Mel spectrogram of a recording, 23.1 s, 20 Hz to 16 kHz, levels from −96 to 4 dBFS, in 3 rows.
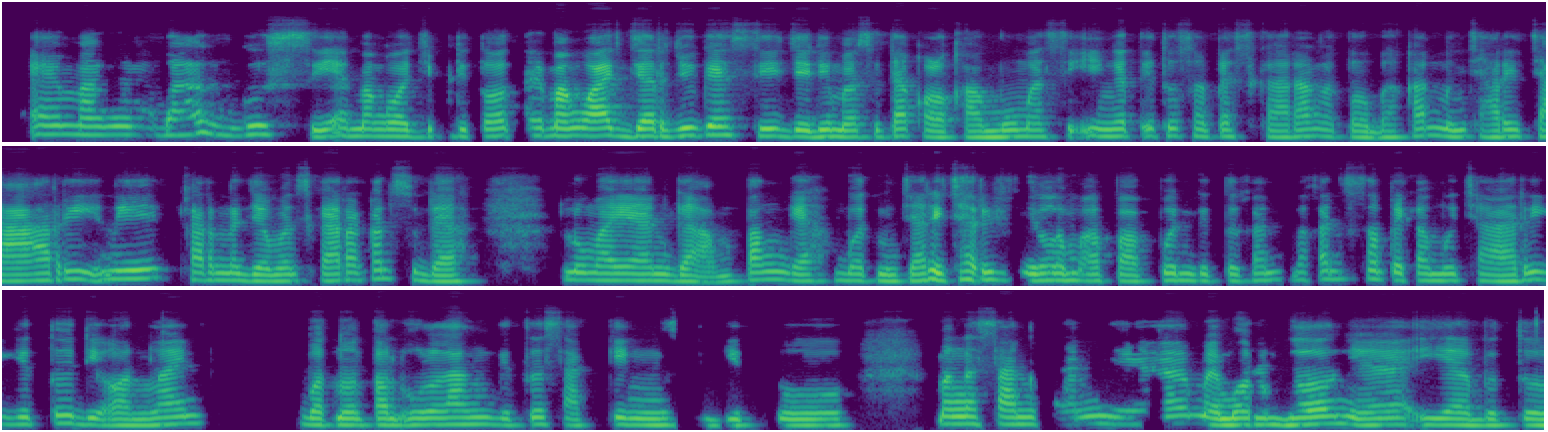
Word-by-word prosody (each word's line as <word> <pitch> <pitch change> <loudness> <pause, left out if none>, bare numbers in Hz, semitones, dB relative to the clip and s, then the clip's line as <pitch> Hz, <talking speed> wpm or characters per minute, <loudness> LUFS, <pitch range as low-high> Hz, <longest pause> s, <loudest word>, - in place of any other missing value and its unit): emang 230 -2 0 0.3
bagus 225 0 -1 0.2
sih, 170 +2 +1
emang 185 -2 0
wajib 180 0 0
diton 185 +2 -1
emang 195 -1 +4
wajar 190 -1 +6
juga 200 +4 +5
sih. 190 -3 +1
Jadi 170 +1 +4
maksudnya 165 +2 0
kalo 160 -4 0
kamu 160 +1 +2
masih 170 0 -5
inget 185 0 0
itu - - -5
sampai 175 -1 -4
sekarang 165 +2 -2
atau 160 -1 -5
bahkan 160 +5 -3
mencari-cari 170 +2 +1 0.2
nih, 220 +1 +4 0.2
karena 185 -1 -1
zaman 165 0 +1
sekarang 175 +2 0
kan 225 0 -1
sudah 160 -5 0 0.6
lumayan 180 -3 +2
gampang 155 +6 0
ya 165 - +1
buat 170 -2 -3
mencari-cari 185 +4 +3
film 180 0 +1
apapun, 165 +2 -2
gitu 170 0 -5
kan? 180 +1 -3
Bahkan 200 +2 -6 0.2
sampai 200 -3 0
kamu 175 -1 0
cari 160 +2 0 0.2
gitu 180 +1 -3
di 175 - +2
online, 175 +5 +1 0.6
buat 170 -1 +1
nonton 165 -1 +2
ulang 175 +1 +2 0.2
gitu 160 +2 -4
saking 165 0 -2 0.2
segitu 155 +1 -2 0.5
mengesankannya, 185 0 0 0.3
memorable-nya, 170 +1 +3
iya, 165 0 +2
betul 160 0 0
175 Hz, 140 wpm, -24 LUFS, 165-190 Hz, 0.6 s, wajar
